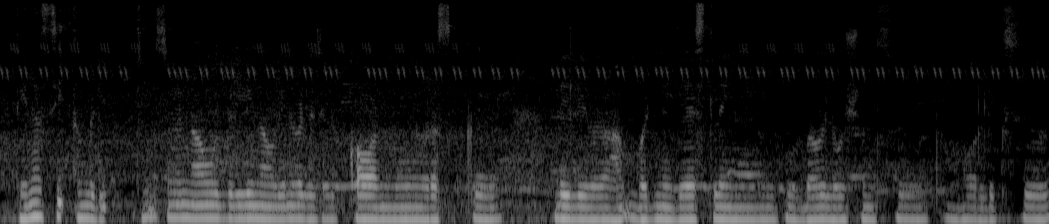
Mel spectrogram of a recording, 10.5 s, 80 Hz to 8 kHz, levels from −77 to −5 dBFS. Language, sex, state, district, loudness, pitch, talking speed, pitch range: Kannada, male, Karnataka, Dakshina Kannada, -39 LUFS, 120 Hz, 70 wpm, 120-130 Hz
